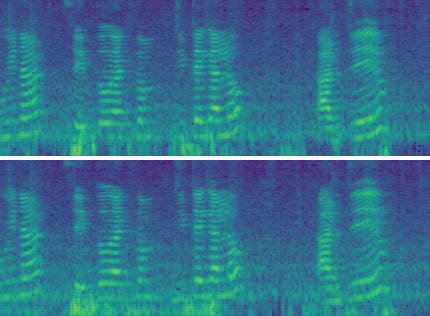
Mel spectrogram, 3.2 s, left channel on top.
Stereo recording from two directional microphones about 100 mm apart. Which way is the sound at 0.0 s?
20° left (ahead or behind).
